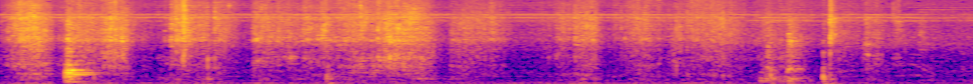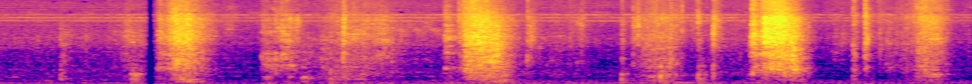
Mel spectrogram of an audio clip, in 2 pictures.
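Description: Masonry work with wet concrete: a trowel scraping and patting cement on concrete steps. From about eight seconds in come three loud rasping scrapes of a hand tool stirring mortar in a bucket.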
